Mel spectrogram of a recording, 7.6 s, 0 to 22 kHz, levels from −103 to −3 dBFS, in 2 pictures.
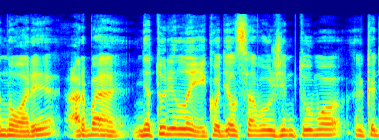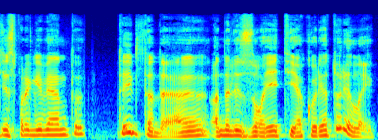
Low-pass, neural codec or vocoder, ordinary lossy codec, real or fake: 14.4 kHz; vocoder, 44.1 kHz, 128 mel bands every 256 samples, BigVGAN v2; MP3, 96 kbps; fake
